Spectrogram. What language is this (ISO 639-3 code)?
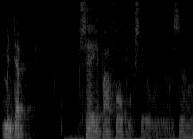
dan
